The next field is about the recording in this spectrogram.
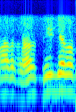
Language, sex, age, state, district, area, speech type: Bengali, male, 60+, West Bengal, Uttar Dinajpur, urban, conversation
